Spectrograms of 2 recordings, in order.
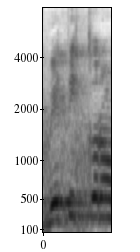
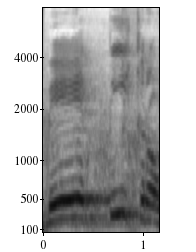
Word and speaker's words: ব্যতিক্রম: না হবে বেতার হবে আবার দেখ ব্যতিক্রম বর পরে জফলা আছে তারপরে রসীকার আছে এ কারণে ব্যতিক্রম হবে না বেতিক্রম হবে তাহলে আমরা আরো সুন্দরভাবে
